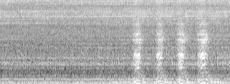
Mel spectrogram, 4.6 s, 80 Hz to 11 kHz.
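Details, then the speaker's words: Tamiya TGS-R nitro RC engine on its second tank of run-in, carb at factory settings of 3.5 turns out on the high end and 1¼ turns on the bottom end: soft, uneven, blubbery idle with a few lazy revs; sounds rich. "Sounds rich though."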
